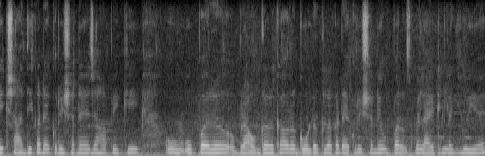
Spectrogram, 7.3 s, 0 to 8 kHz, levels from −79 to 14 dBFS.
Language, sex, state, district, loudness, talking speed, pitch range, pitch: Hindi, female, Bihar, Begusarai, -17 LUFS, 195 wpm, 185-195 Hz, 195 Hz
